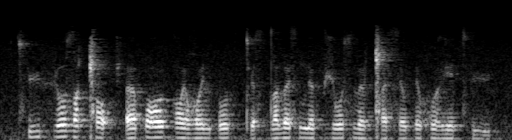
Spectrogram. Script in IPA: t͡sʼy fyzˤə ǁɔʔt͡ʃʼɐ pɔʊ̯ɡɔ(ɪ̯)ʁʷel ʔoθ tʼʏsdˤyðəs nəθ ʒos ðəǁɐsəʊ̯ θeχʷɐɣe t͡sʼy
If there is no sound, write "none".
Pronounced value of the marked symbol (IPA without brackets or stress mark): ɪ̯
